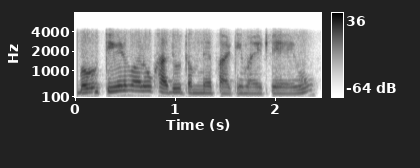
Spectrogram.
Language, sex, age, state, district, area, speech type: Gujarati, male, 18-30, Gujarat, Ahmedabad, urban, conversation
